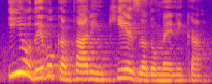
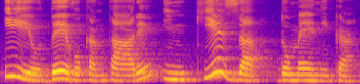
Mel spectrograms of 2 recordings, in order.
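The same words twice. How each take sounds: First: Io devo cantare in chiesa domenica read in Italian; Italian sentence. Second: Io devo cantare in chiesa domenica, slow and careful; slow Italian sentence. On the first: (frase en italiano leída como ejemplo) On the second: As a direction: read the Italian again slowly. (la frase en italiano, lenta y clara) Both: Shown as a demonstration. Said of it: "Por ejemplo".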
